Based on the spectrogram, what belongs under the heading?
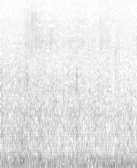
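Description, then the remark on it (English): Rolling thunder rumbles low and steady, a deep continuous growl with no distinct cracks, fairly loud and heavy across the whole moment with no voices present. “And as that another series of thunder happens, you slink your way in.”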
